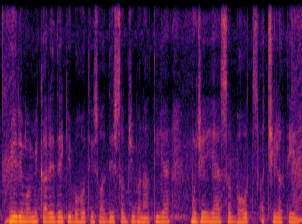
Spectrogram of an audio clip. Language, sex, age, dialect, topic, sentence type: Hindi, male, 18-24, Hindustani Malvi Khadi Boli, agriculture, statement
